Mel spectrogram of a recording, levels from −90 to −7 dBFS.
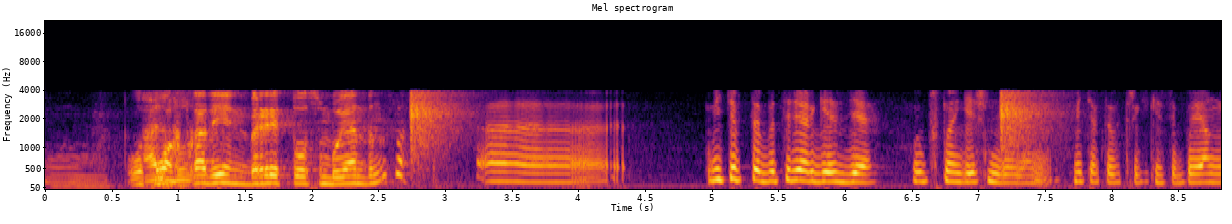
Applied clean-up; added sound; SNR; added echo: none; Clapping; 10 dB; none.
